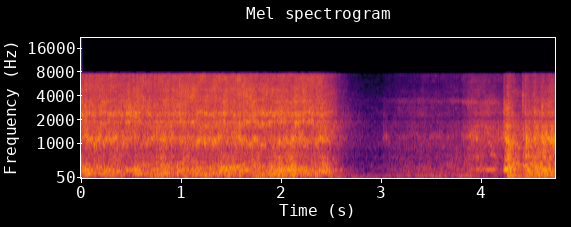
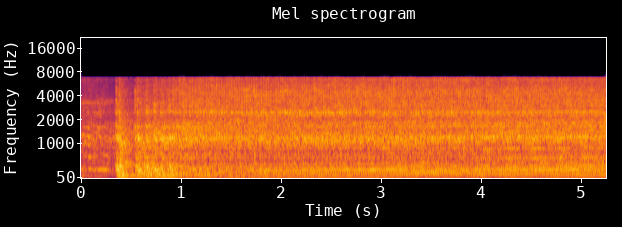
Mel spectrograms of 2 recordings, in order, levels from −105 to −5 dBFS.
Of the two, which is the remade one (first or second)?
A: first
